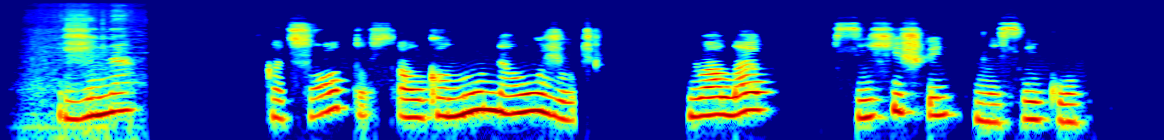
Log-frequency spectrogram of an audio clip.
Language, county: Lithuanian, Šiauliai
